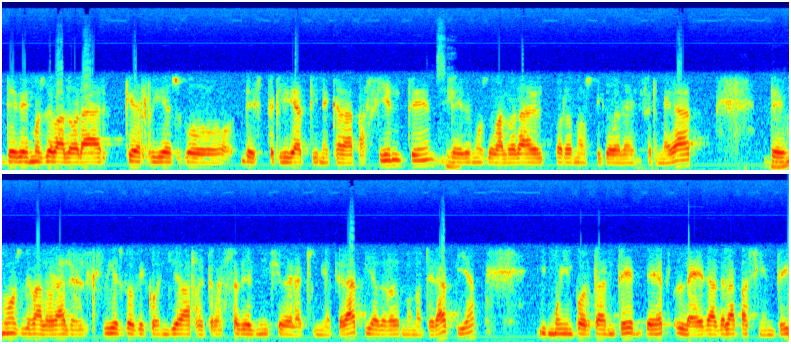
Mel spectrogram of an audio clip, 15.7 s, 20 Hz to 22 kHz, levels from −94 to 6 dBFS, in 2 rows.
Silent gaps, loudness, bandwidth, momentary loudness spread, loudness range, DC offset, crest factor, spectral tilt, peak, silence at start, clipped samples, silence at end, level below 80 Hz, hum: none; -13 LUFS; 19 kHz; 8 LU; 2 LU; under 0.1%; 12 dB; -7 dB/octave; 0 dBFS; 0 s; under 0.1%; 0 s; -52 dBFS; none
